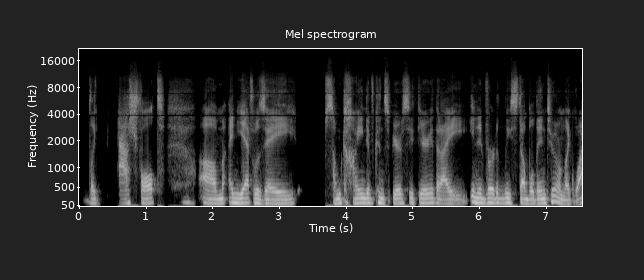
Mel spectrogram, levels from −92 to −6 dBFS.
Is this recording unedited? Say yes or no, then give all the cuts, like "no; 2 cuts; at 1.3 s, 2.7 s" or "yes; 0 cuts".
no; 1 cut; at 2.6 s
